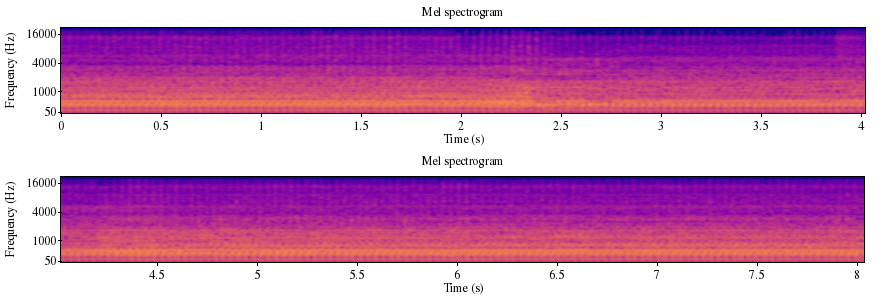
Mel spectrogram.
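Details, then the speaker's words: Petrol pressure washer that previously only ran on choke, now with water connected and a new lance: the small engine holds a steady, even drone with the choke off, no surging or dying. It is running properly. "So beforehand, it wouldn't even run off a choke. Water's on."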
